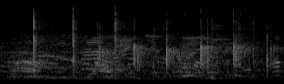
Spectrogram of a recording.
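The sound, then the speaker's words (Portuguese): About four people clap sparsely during a sermon, their sharp claps scattered unevenly over a steady murmur of voices. “Pelos quatro que aplaudiram, eu vou continuar a pregar.”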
